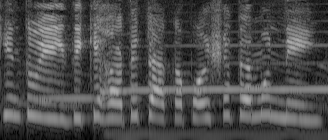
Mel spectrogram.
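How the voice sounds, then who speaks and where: A woman's voice: very high-pitched, fairly even intonation, fairly quick. A woman voicing an earnest, respectful, slightly anxious young village daughter in a cartoon. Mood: worried. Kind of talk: cartoon voice acting. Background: music.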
